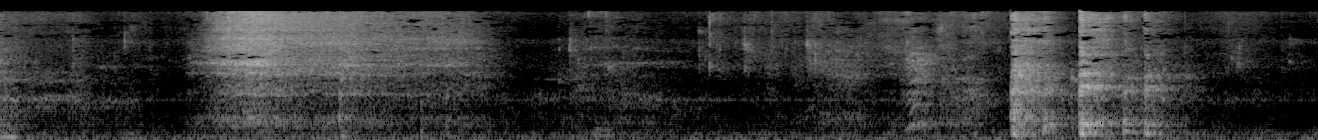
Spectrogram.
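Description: A person breathing out hard about a second in, then two or three short coughs near the end, from someone eating Carolina Reaper hot wings.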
